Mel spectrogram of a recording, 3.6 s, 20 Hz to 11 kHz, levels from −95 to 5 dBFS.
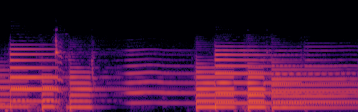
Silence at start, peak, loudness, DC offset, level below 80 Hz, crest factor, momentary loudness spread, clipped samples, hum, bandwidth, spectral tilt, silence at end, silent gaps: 0 s; -22 dBFS; -36 LUFS; under 0.1%; -66 dBFS; 16 dB; 13 LU; under 0.1%; none; 4.7 kHz; -10 dB/octave; 0 s; none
